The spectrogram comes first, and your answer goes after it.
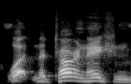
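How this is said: A put-on, drawling Texan cartoon voice. "I heard Hank Hill"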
